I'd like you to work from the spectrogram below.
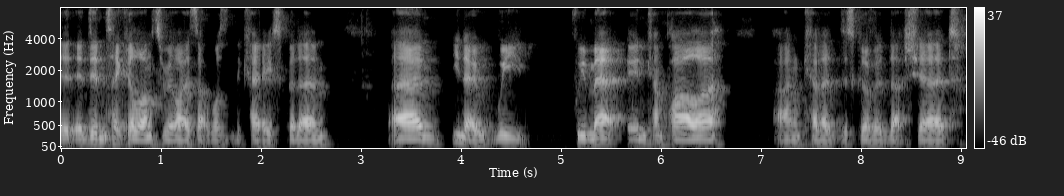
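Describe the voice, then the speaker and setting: A man with a British accent, fairly low in pitch, at a moderate pace with fairly even intonation and long, frequent pauses, against a quiet background. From England. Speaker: missionary. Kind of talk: interview. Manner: hesitant, many fillers.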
